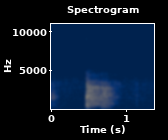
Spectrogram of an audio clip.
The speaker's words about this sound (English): Sorry if I'm coughing and stuff. Yeah, I really apologize for that, but I'm gonna do my best here.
